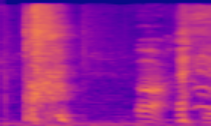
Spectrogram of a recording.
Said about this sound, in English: I was like, oh no, I'm about to sneeze. I was looking for the mute button and everything, and then bang, there it went.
